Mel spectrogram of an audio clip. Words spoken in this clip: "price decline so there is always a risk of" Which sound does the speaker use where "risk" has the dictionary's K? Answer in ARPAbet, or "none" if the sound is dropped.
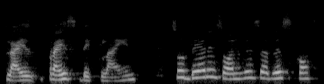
K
